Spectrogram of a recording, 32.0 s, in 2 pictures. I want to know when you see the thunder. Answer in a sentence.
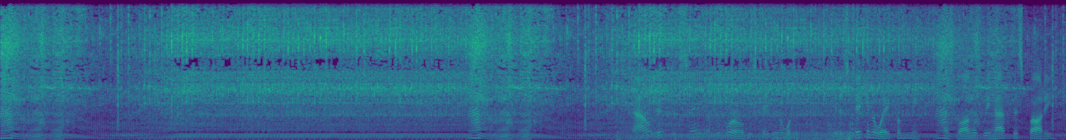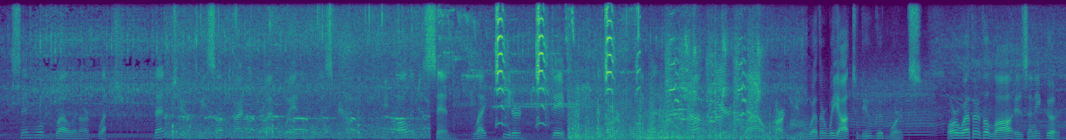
The thunder can be heard from 9.2 to 12.9 s and from 24.5 to 27.9 s.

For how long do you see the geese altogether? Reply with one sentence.
You can hear the geese for 10 seconds altogether.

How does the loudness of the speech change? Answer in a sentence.
The loudness of the speech goes up.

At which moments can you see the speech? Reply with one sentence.
You can hear the speech from 9.4 to 31.9 s.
